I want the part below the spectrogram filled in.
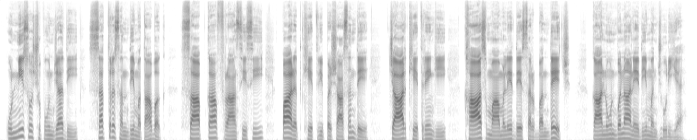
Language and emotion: Dogri, neutral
